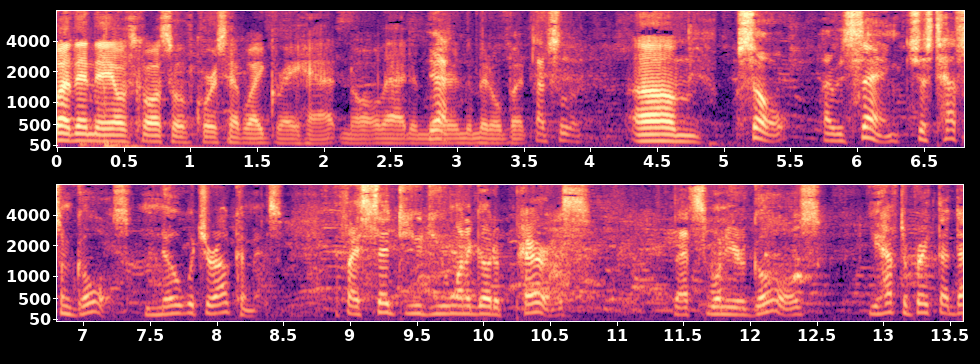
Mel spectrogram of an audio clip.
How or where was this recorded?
busy venue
